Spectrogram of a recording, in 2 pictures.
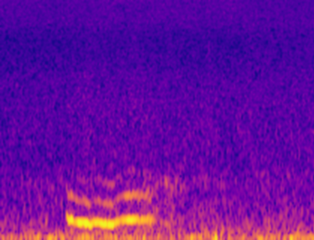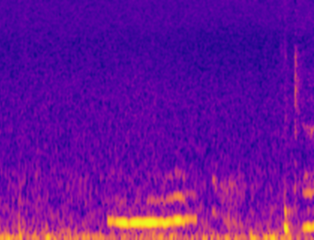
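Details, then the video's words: Sleeping domestic cat snoring quietly indoors: two soft, nasal, whistling snores about five seconds apart over a faint low hum, followed by a person's soft voice. "My Snoring cat"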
